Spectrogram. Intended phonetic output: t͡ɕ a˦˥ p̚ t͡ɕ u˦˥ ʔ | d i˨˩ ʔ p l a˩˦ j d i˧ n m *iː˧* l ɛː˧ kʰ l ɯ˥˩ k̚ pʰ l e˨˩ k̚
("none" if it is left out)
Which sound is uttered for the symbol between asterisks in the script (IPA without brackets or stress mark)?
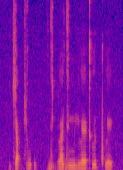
iː˧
